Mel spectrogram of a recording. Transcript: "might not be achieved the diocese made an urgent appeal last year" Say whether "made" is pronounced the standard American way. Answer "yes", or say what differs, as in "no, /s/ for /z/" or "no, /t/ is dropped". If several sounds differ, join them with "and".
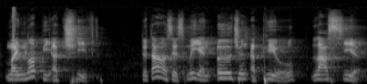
no, /d/ is dropped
